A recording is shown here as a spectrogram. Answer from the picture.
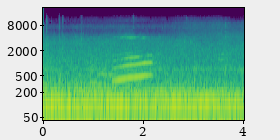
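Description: Steady low rumble of room noise, with a short rising hum from a child about a second and a half in.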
